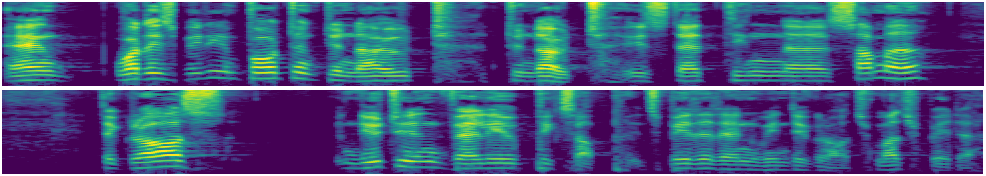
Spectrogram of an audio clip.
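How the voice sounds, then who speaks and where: A man with a South African accent speaks at a moderate pace and medium pitch, using lively intonation and big swings in loudness. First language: Afrikaans. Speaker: animal feed company representative. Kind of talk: presentation to farmers.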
